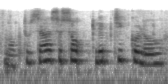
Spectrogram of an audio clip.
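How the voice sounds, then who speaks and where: A woman's voice: on the high side, fairly even intonation, unhurried, mellow, dull audio. A woman giving a casual show-and-tell of her coloring books, rambling and talking to herself as she searches for things. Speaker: craft vlogger.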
